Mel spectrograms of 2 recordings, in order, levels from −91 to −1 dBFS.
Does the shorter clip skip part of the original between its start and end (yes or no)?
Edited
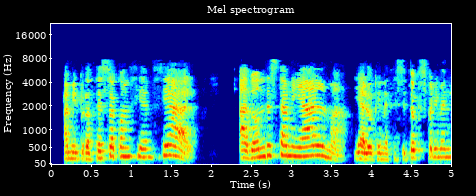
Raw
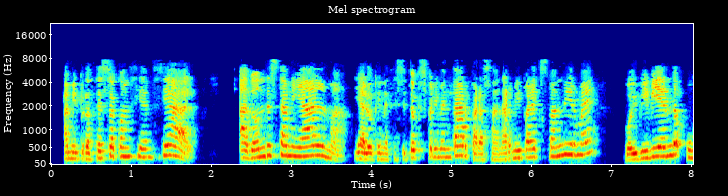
no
